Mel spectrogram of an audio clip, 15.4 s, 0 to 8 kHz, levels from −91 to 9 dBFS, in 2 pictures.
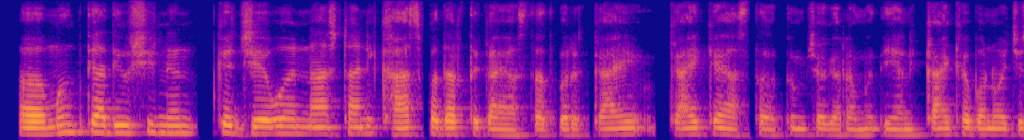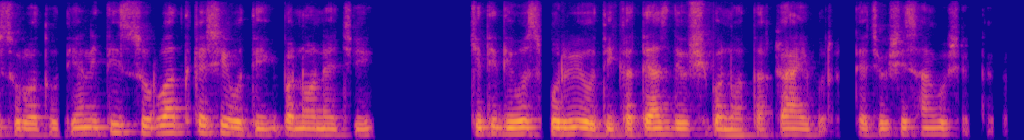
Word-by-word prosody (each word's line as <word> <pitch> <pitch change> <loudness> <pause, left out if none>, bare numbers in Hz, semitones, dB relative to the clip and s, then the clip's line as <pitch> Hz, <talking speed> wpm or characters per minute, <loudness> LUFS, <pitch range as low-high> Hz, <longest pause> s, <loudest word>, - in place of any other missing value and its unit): अ, - - +4 0.2
मग 170 +4 0
त्या 175 -2 +7
दिवशी 165 +1 +2
नेमकं 160 0 0
जेवण, 150 0 +4
नाष्टा 145 0 0
आणि 145 +1 -1
खास 135 +1 0
पदार्थ 135 0 +2
काय 120 -1 +1
असतात 115 +1 -3
बरं 120 0 0
काय, 130 +2 0 0.3
काय-काय 135 0 0
असतं 125 -1 -3
तुमच्या 125 0 -3
घरामध्ये 125 0 -4
आणि 120 0 -2
काय-काय 130 +2 0
बनवायची 130 0 +1
सुरुवात 130 -2 -2
होती 130 +1 -5
आणि 140 0 0
ती 175 - 0
सुरुवात 170 -1 0
कशी 165 -1 0
होती 130 -3 0
बनवण्याची? 125 -1 -1 0.8
किती 140 +2 0
दिवस 140 0 +4
पूर्वी 140 0 +5
होती 125 -2 +4
का 125 - -1
त्याच 130 0 +5
दिवशी 130 -1 -1
बनवता? 120 -1 -2
काय 125 -1 0
बरं 120 - -16
त्याच्याविषयी 130 +2 -4
सांगू 135 -1 -4
शकता? - - -19
135 Hz, 165 wpm, -22 LUFS, 125-145 Hz, 0.8 s, त्या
